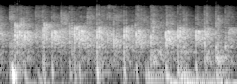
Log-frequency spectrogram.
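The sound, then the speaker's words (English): Audience applause, a dense wash of clapping with a few sharper individual claps and some low murmuring underneath, holding steady for the whole clip. “Another round of applause, please.”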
